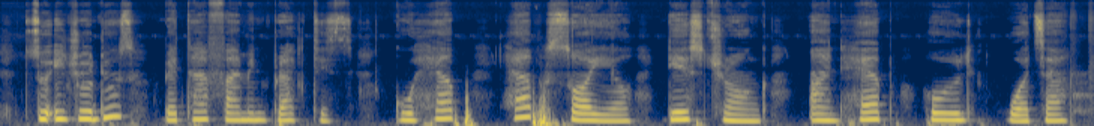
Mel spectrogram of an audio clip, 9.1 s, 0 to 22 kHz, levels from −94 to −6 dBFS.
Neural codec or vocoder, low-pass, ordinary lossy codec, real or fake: none; none; none; real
